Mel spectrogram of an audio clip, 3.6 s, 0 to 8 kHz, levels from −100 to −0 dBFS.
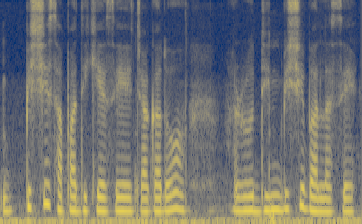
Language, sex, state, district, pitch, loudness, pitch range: Nagamese, female, Nagaland, Kohima, 185 Hz, -16 LUFS, 180-200 Hz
